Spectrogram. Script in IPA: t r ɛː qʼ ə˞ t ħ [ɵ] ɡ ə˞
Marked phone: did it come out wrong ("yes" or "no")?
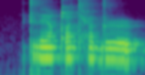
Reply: yes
